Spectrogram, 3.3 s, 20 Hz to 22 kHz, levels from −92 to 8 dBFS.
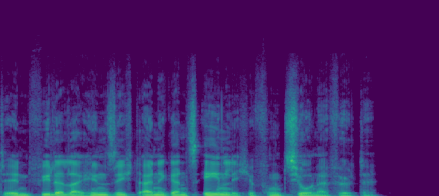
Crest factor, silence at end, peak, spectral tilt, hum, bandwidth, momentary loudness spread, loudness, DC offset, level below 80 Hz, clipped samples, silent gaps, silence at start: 16 dB; 0.5 s; -8 dBFS; -6 dB/octave; none; 13 kHz; 11 LU; -24 LUFS; under 0.1%; -44 dBFS; under 0.1%; none; 0 s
